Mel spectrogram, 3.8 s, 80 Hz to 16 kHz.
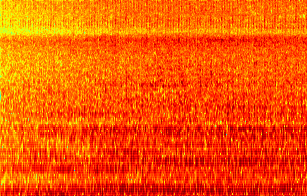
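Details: Ford Escort ZX2 (2001) four-cylinder running for the first time in months or years, low on fuel: settles into a steady, even idle with a faint whine, no knocks or misses; normal idle.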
